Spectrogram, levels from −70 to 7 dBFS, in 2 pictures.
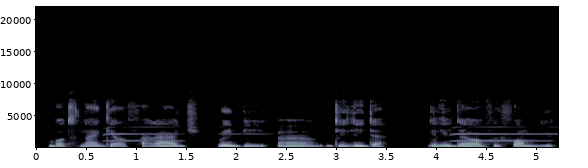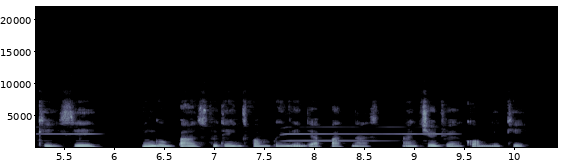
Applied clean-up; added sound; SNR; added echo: classical method spectral subtraction.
